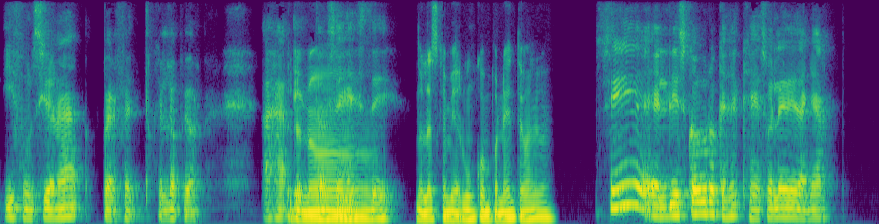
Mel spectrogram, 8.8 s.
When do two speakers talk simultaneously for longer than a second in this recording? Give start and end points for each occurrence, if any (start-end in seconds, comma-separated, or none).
2.9-4.1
